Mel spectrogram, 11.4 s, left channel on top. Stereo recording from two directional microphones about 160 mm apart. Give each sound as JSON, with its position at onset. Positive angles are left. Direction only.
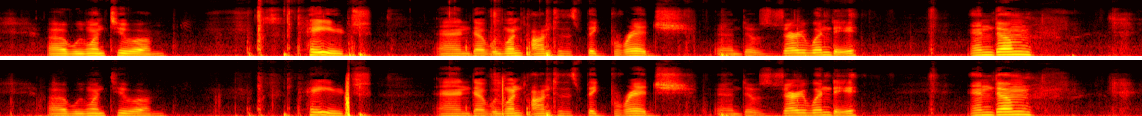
{"t": 0.5, "sound": "speech", "side_deg": 35}
{"t": 2.4, "sound": "clip-clop", "side_deg": 25}
{"t": 4.4, "sound": "speech", "side_deg": 15}
{"t": 9.7, "sound": "a sound", "side_deg": 10}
